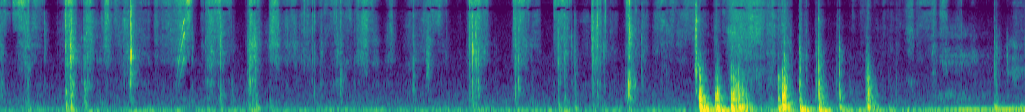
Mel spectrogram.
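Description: A deck of heart-shaped oracle cards being shuffled by hand: quick papery flicks for the first few seconds, sparser in the middle, then heavier handling with soft thuds of the deck on the cloth-covered table about seven to nine seconds in.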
